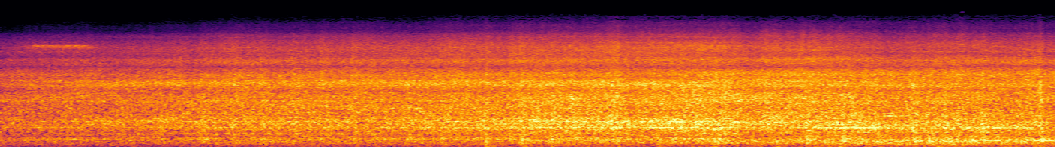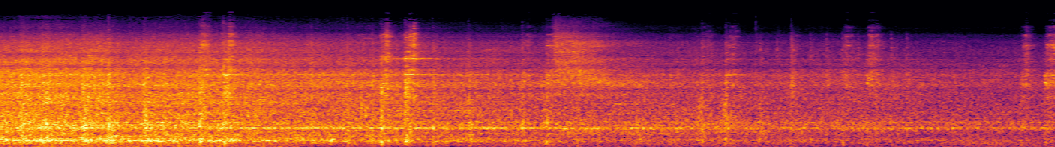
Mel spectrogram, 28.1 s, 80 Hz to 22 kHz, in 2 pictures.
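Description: JR Freight EF66 electric locomotive, with an unpowered EF65 locomotive and a freight wagon in tow, passing at speed. Wheel and running noise with a steady hum builds to a peak partway through, then fades as the train draws away, with a run of sharp clacks from the wheels crossing the track in the later part.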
